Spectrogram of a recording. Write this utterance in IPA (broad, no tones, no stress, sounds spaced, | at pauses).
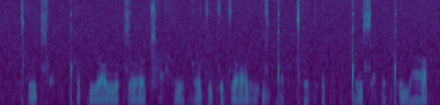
ǀʰ ɯ t͡ɕʰ ɔ̰ k ǃʰ ɤ k nʲ ɔː ɲ o t͡ɕ ɤː ʈ͡ʂʰ a̰ h uː k ɤ tʲ ɛ tʲ a tʲ ɔː rʲ ɛ̰ dʲ ɛ ǃ ɔ k ǀʰ e k ʔ ɛ k u k ǃ ɯ ɕ a̰ ʔ o ǃʼ ɯ j a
